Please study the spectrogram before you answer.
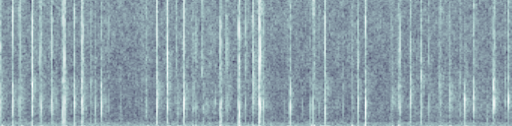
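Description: Long nails scratch and tap a small, flat, transparent plastic pouch shaped like a watermelon and filled with red gel beads. Dozens of quick, crisp clicks and scratchy taps sound bright and dry, with no ring after each one. A faint low hum runs steadily underneath.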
